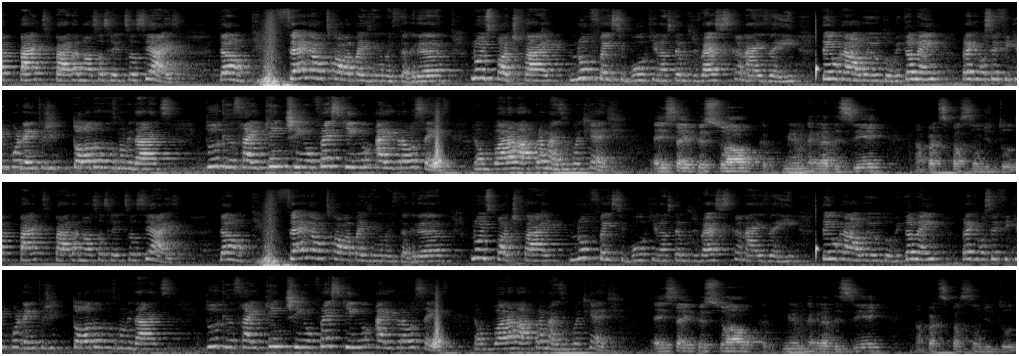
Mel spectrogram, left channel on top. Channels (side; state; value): right; quieter; 5.4 dB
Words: participar das nossas redes sociais. Então, segue a Autoescola Paizinho no Instagram, no Spotify, no Facebook, nós temos diversos canais aí, tem o canal do YouTube também, para que você fique por dentro de todas as novidades, tudo que sair quentinho, fresquinho aí pra vocês. Então, bora lá para mais um podcast. É isso aí, pessoal. Primeiro, me agradecer a participação de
